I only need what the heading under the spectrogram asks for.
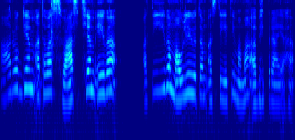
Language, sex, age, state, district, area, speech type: Sanskrit, female, 30-45, Karnataka, Bangalore Urban, urban, spontaneous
